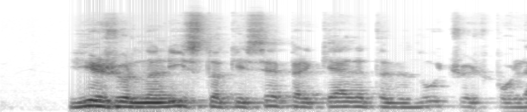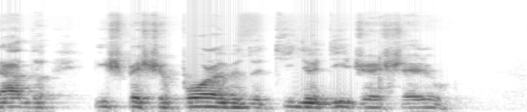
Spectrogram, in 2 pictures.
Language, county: Lithuanian, Panevėžys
